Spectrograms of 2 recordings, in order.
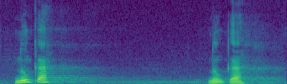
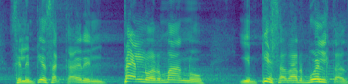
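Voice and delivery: rising preaching; 5 semitones higher, 5 dB louder than usual. Acted. Preacher to congregation, rising fervent preaching. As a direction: preach it louder and higher, building. Preacher builds up ardilla image.

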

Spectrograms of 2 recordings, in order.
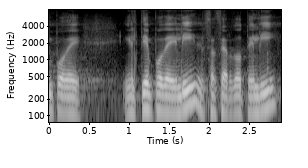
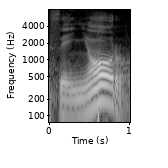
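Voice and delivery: ordinary talk, nothing marked

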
